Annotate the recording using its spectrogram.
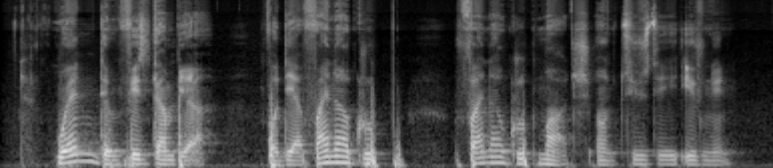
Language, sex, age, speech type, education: Nigerian Pidgin, male, 15-29, spontaneous, tertiary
